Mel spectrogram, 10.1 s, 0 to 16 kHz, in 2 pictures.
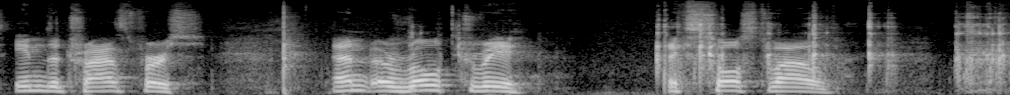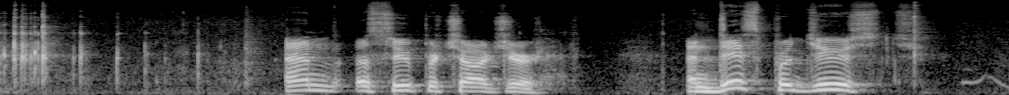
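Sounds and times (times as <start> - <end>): metal parts clinking: 3.3 - 6.2.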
